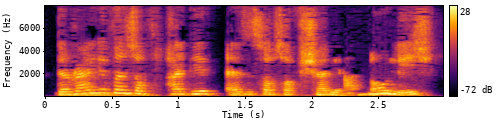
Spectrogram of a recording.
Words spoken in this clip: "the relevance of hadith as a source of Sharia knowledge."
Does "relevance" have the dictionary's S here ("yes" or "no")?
yes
